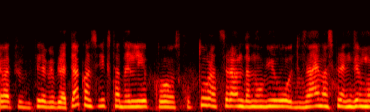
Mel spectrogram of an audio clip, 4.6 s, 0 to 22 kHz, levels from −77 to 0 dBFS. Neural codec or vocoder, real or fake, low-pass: codec, 16 kHz, 2 kbps, FreqCodec, smaller model; fake; 7.2 kHz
